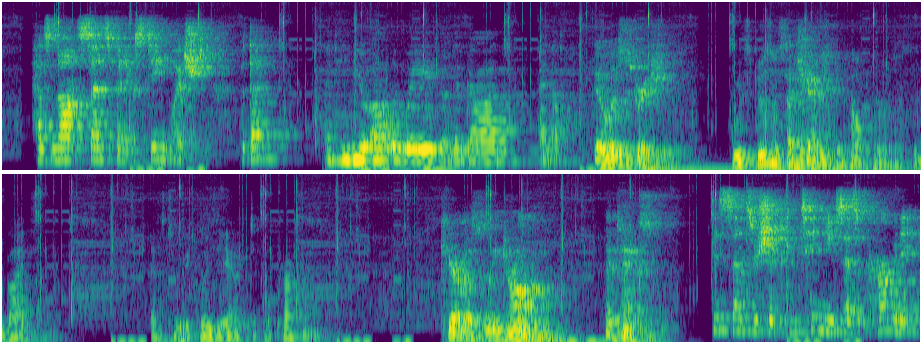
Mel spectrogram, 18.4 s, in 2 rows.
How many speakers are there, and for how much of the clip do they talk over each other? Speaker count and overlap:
four, about 6%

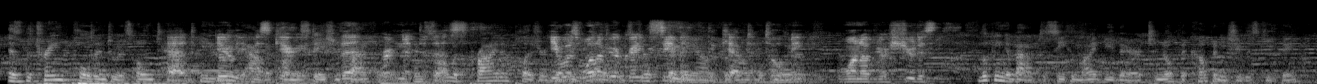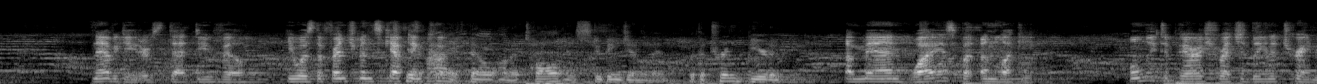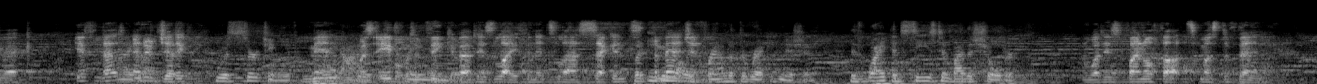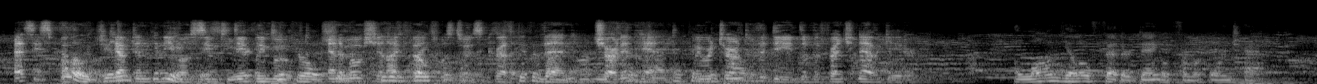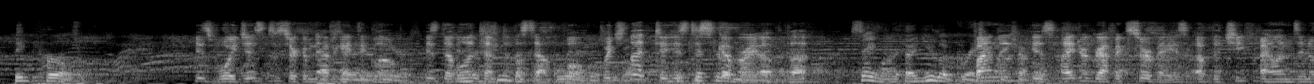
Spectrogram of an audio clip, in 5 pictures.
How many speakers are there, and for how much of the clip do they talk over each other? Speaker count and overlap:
two, about 35%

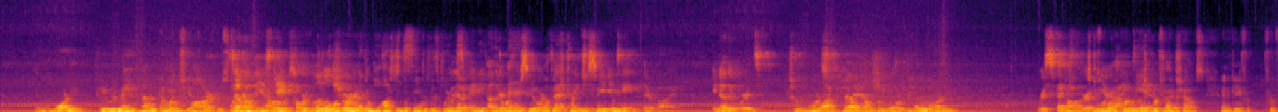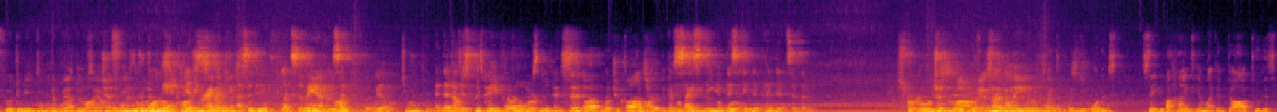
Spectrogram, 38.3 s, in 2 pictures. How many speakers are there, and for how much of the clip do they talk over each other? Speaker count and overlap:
eight, about 63%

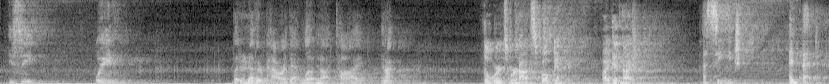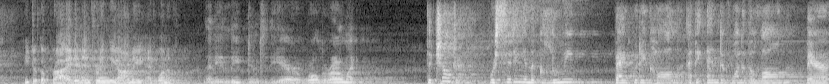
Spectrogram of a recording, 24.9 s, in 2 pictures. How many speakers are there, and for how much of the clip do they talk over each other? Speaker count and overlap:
six, no overlap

